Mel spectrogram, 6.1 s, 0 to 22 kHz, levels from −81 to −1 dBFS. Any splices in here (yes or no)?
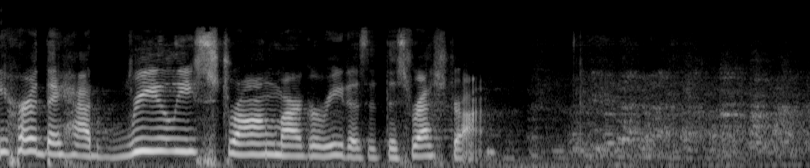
no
